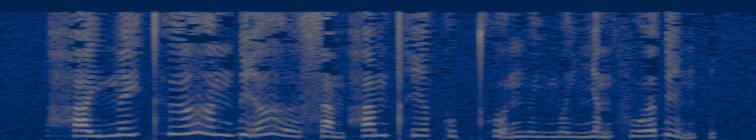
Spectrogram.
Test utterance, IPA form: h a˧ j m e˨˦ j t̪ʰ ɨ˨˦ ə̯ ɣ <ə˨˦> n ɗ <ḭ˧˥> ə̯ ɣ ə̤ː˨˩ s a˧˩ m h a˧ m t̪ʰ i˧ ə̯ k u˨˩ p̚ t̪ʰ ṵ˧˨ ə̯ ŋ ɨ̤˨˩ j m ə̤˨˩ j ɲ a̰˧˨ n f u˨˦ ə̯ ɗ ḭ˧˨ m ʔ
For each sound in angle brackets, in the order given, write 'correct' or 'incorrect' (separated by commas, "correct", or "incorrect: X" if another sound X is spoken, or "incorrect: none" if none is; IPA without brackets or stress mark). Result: incorrect: ə˧, correct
